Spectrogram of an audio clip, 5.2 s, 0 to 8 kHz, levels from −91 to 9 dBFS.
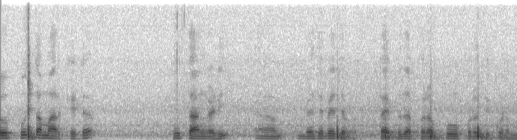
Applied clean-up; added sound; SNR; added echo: none; Tap; 5 dB; none.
